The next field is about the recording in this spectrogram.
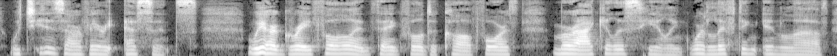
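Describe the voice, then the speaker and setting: A woman speaks very slowly in a fairly low voice, with a hoarse, congested croak. She sounds like a prayer leader, deliberate in her phrasing and leaving space between her words. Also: a little mellow. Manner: deliberate, repetitive affirming phrases with long pauses. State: hoarse from sinus trouble. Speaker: spiritual teacher leading a prayer. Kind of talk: devotional guided prayer, then casual announcements.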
